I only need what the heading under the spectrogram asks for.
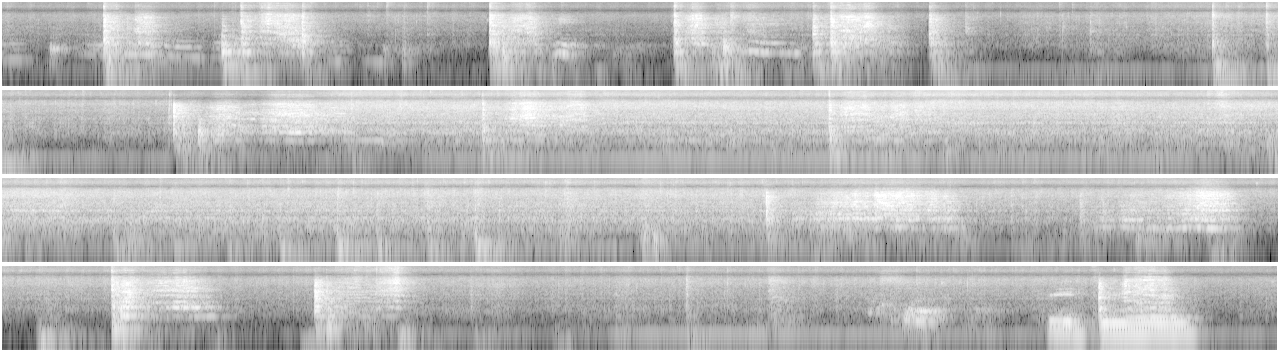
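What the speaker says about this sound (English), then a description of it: "Put just a little bit more sauce. Stir it. Let it cook down." Stuffed pepper filling with sauce sizzles on a Steelmade USA flat top griddle while a utensil scrapes and stirs it in repeated bursts, with a steady frying hiss beneath the close metal clatter and no speech.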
